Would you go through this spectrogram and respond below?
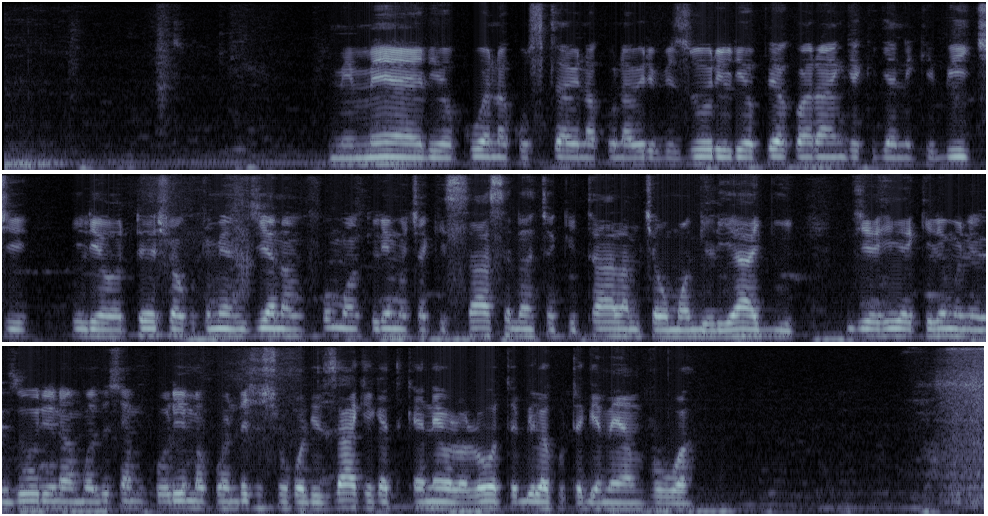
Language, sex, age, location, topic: Swahili, male, 25-35, Dar es Salaam, agriculture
